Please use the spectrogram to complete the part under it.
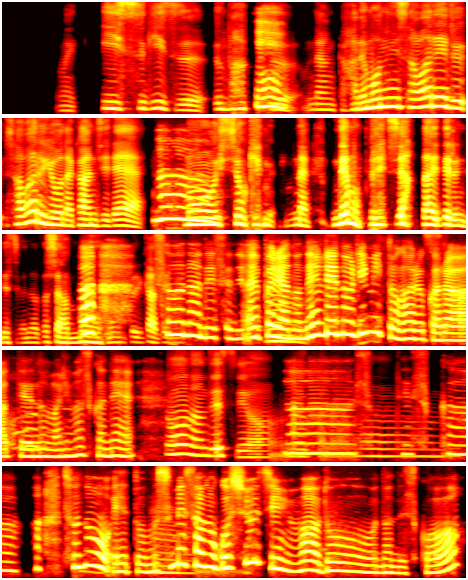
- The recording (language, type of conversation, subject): Japanese, advice, 家族や友人から子どもを持つようにプレッシャーを受けていますか？
- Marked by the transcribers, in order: laughing while speaking: "一生懸命な でもプレッシャー … んとに完全に"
